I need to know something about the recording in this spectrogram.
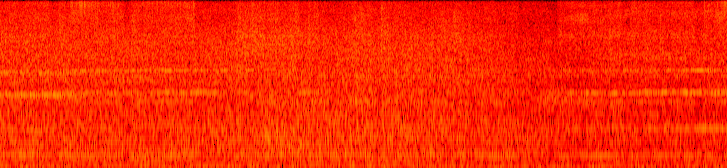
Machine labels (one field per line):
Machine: slide rail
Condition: abnormal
